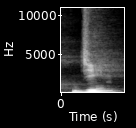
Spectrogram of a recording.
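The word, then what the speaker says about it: جيم: As you can see here this is the middle of the tongue and it will connect it will meet to the roof of our mouth and that's how we can easily pronounce jim.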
